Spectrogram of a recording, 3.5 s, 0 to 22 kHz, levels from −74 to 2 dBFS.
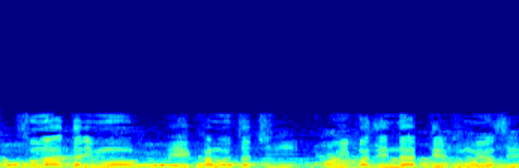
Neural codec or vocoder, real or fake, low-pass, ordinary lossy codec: none; real; 7.2 kHz; none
